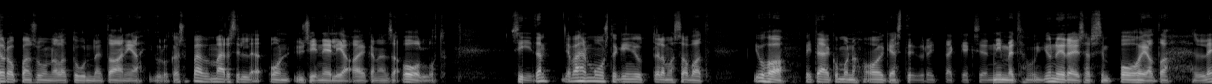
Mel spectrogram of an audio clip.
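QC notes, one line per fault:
5.22 to 5.33 s, sudden gain jump: the speech and the noise floor both drop about 10 dB at once, just before "ja vähän muustakin juttelemassa", likely a gain setting applied without a ramp.
9.10 to 9.94 s, sudden gain jump: right after "pitääkö mun oikeasti" everything falls about 12 dB together, same likely unramped gain change.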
